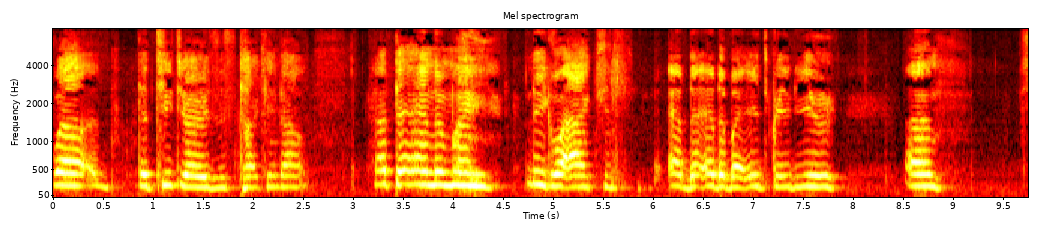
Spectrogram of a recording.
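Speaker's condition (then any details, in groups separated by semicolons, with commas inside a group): Cerebral palsy; gentle, calm, strong voice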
